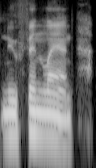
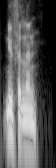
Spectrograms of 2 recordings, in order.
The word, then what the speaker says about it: Newfoundland: I can't pronounce Newfoundland, or is it Newfinland? Yeah, yeah. – But I think it's Newfoundland. – Newfoundland. – Newfoundland. That's it.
